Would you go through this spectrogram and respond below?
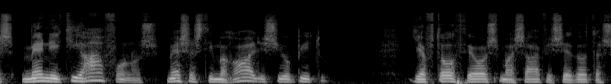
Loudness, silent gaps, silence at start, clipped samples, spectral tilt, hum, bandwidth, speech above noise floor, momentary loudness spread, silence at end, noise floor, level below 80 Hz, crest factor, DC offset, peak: -28 LUFS; none; 0 s; under 0.1%; -6 dB/octave; none; 11.5 kHz; 38 dB; 9 LU; 0 s; -65 dBFS; -54 dBFS; 16 dB; under 0.1%; -10 dBFS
